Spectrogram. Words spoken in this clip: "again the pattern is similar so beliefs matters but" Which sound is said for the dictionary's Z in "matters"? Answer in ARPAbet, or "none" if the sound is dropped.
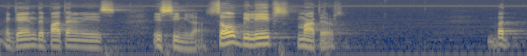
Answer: S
